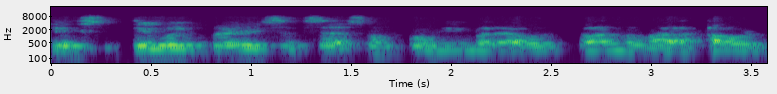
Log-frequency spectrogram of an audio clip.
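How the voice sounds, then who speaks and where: This man has an unremarkable speaking voice, with fairly even intonation at a moderate pace. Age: 60s. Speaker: audience member, trucking business owner. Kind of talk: audience question.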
